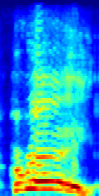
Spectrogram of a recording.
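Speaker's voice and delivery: high, loud joyful cheer; the little beings cheer the hero; crowd cheering. Acted. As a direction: cheer like a whole crowd of tiny folk.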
